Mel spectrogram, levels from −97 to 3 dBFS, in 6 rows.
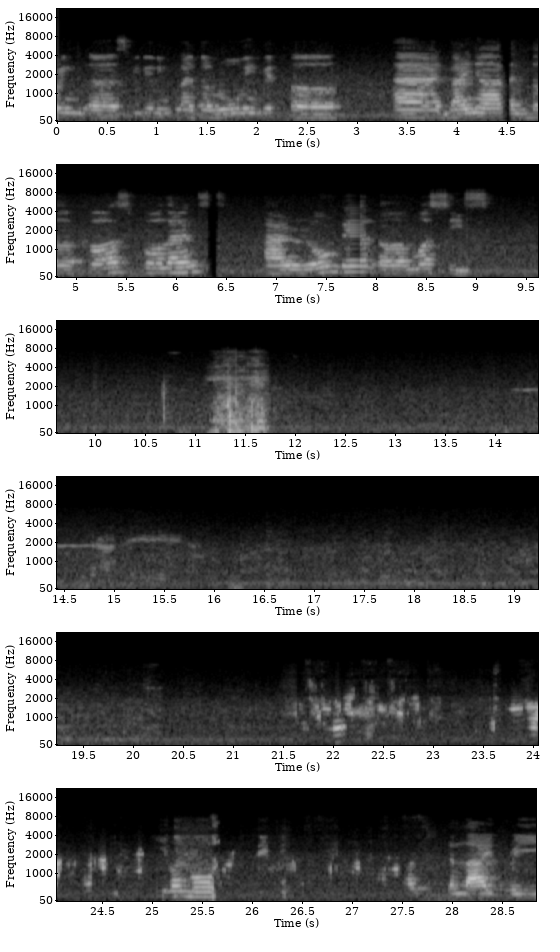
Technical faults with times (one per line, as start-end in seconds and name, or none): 4.43-4.54 burst of packet loss
4.71-4.77 short concealed packet loss
6.30-6.42 burst of packet loss
7.75-7.85 burst of packet loss
21.52-23.09 other side's voice leaking through
23.55-23.65 other side's voice leaking through
23.65-25.21 speech suppressed in double talk
24.33-24.92 other side's voice leaking through
25.30-25.70 other side's voice leaking through
25.64-27.65 speech suppressed in double talk
26.20-26.44 other side's voice leaking through
26.79-27.47 other side's voice leaking through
